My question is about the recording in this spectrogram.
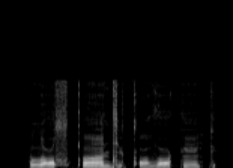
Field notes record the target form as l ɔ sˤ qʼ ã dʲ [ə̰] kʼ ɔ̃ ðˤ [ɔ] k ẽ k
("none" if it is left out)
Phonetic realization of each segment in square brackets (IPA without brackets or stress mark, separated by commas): ə̰, ʊ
